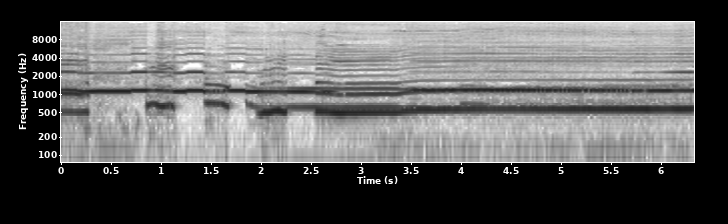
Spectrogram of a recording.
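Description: Concert flute and a woman's singing voice in slow improvised music. The pitches move for the first few seconds, then settle into one long held note that continues to the end.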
